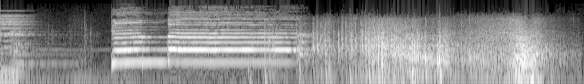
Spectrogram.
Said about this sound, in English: The tree hit the ground so hard it knocked a big flame of fire out of it.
